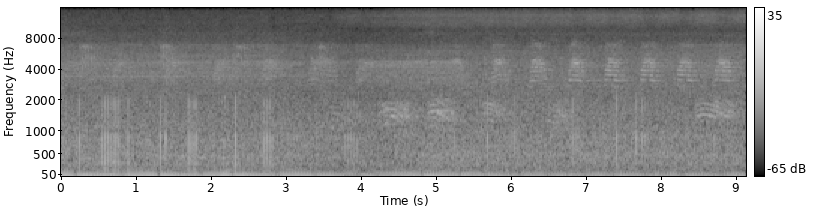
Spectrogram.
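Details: Sleepy kitten that still wants to play, among cats worn out by rain, heat and humidity; a steady low rumbling purr runs throughout, with faint tonal blips and scattered clicks above it.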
